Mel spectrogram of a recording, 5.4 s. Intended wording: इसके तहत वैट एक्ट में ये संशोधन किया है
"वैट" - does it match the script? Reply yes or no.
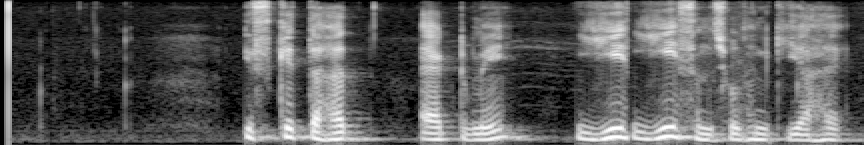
no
